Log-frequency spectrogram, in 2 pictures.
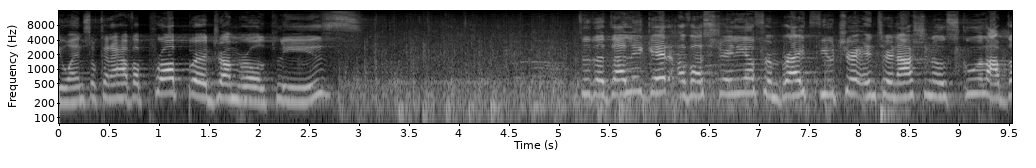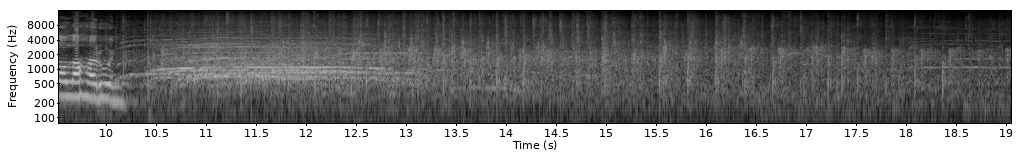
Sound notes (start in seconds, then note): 3.1 audience drumming; 10.4 audience applauding; 10.4 audience cheering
